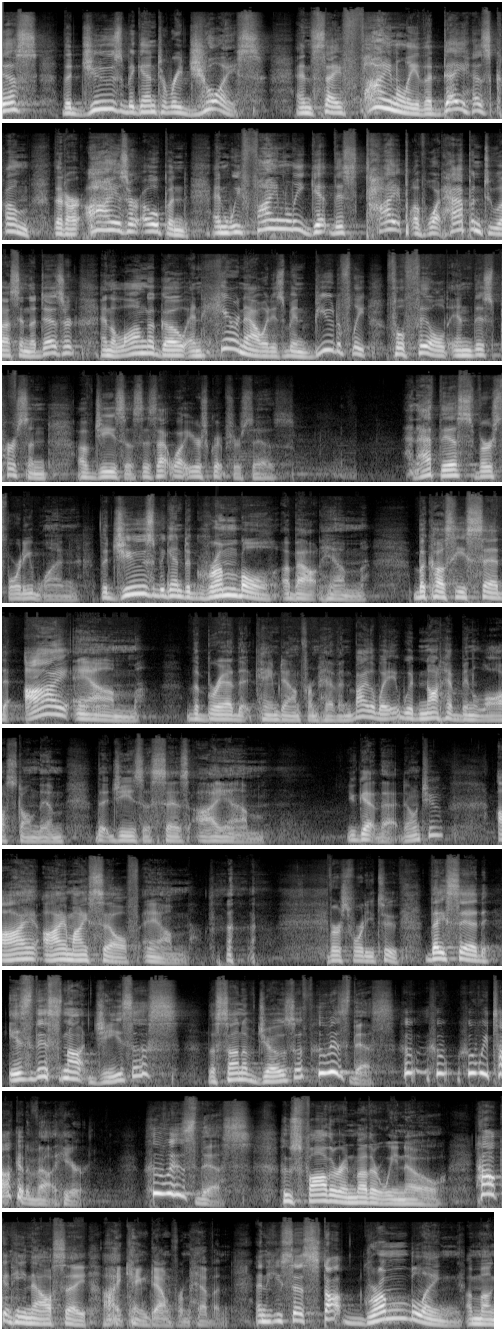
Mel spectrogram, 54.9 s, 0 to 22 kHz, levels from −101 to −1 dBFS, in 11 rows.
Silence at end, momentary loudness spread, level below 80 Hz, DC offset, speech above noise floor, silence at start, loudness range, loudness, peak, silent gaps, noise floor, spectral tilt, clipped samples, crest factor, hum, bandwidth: 0 s; 16 LU; -54 dBFS; under 0.1%; 42 dB; 0 s; 8 LU; -20 LUFS; 0 dBFS; none; -62 dBFS; -5.5 dB/octave; under 0.1%; 20 dB; none; 18 kHz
